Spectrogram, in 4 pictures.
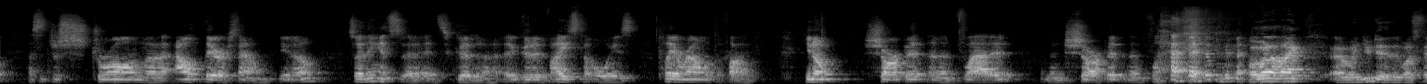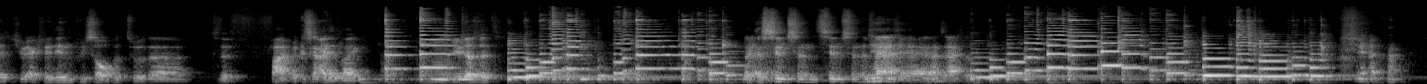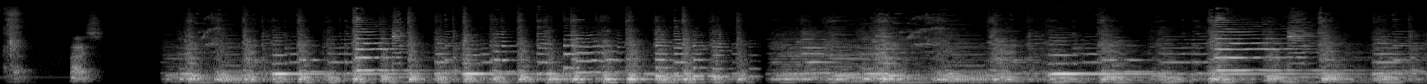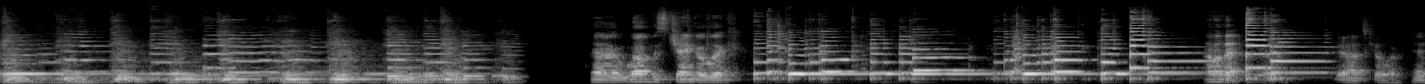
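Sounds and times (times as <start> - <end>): slowed acoustic jazz guitars: 18.0 - 22.1, 22.8 - 28.8, 30.2 - 48.1, 50.4 - 56.2.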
